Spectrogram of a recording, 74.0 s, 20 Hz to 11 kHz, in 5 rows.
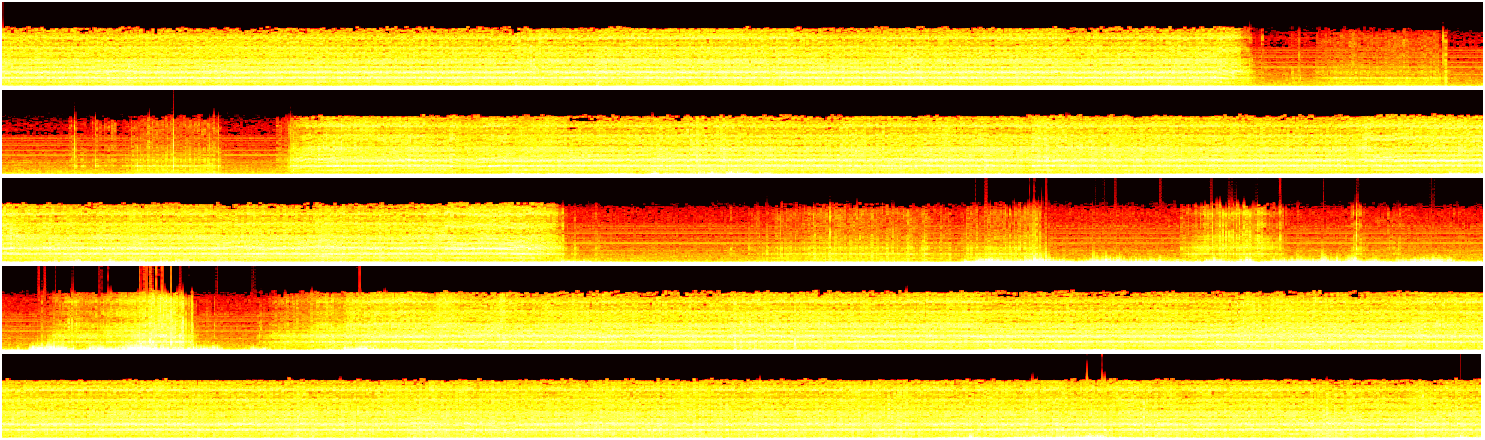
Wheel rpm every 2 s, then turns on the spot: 160, 160, 160, 160, 160, 160, 40, 10, 20, 140, 160, 160, 160, 160, 160, 160, 160, 100, 10, 20, 10, 10, 20, 20, 150, 160, 160, 160, 160, 160, 160, 160, 160, 160, 160, 160, 160.
12-16 36-40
